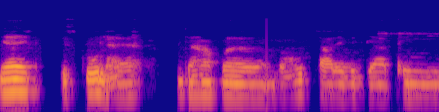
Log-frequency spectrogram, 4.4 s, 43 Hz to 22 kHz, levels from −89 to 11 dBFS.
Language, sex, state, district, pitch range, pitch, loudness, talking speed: Hindi, male, Uttar Pradesh, Muzaffarnagar, 105-135 Hz, 115 Hz, -23 LUFS, 135 wpm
